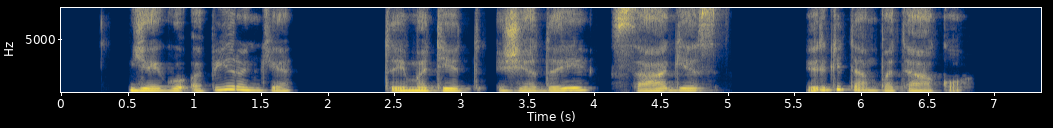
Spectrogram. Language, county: Lithuanian, Kaunas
